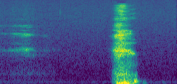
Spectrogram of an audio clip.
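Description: Near silence, then a man's single short breath about one and a half seconds in.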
